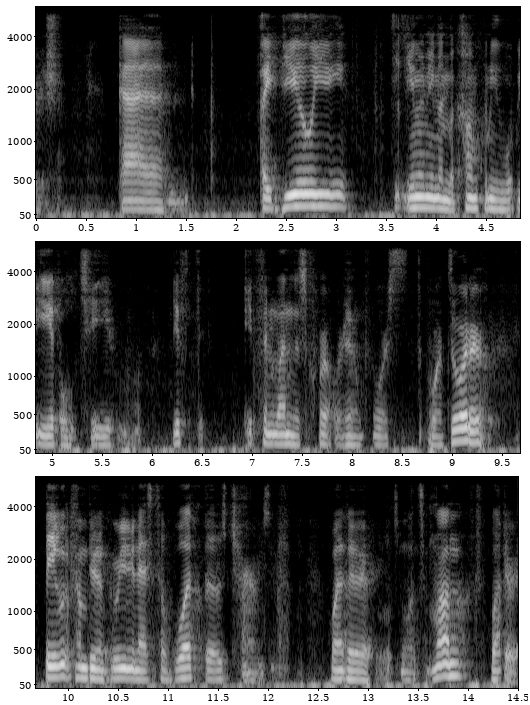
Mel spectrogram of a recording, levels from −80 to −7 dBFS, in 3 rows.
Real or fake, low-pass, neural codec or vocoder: fake; 5.4 kHz; codec, 16 kHz, 1 kbps, FunCodec, trained on Chinese and English, 50 frames a second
